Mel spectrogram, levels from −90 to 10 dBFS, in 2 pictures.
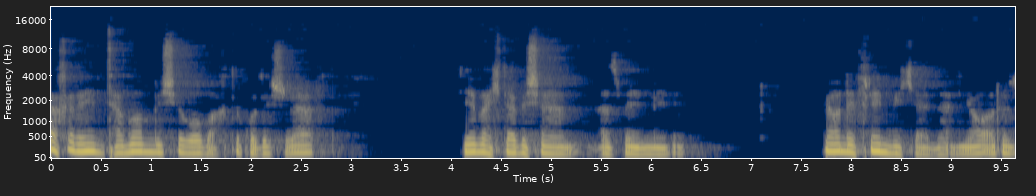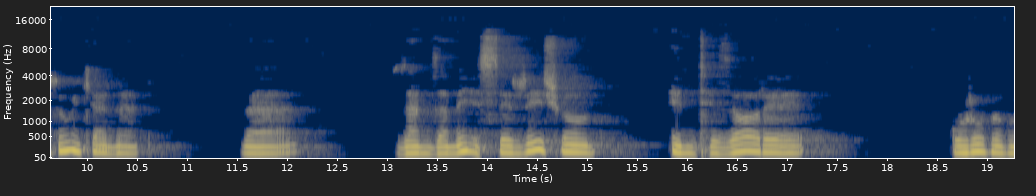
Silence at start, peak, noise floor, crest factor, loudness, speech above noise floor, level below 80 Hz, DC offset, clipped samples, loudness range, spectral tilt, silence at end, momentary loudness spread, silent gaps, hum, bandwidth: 0 s; -6 dBFS; under -90 dBFS; 14 dB; -20 LUFS; over 71 dB; -62 dBFS; under 0.1%; under 0.1%; 5 LU; -7.5 dB/octave; 0 s; 11 LU; 3.42-3.47 s, 3.75-3.88 s, 11.32-11.36 s, 12.95-13.01 s; none; 11 kHz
